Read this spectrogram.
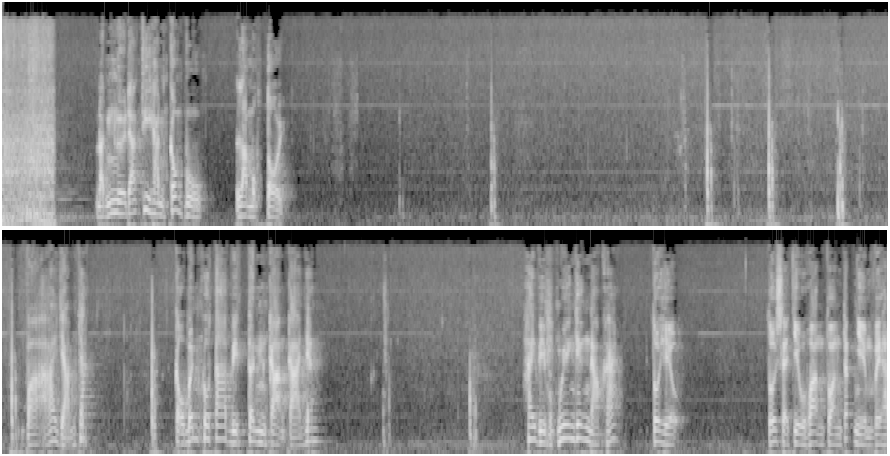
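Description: A man speaks calmly and firmly nearby, in short phrases.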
